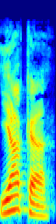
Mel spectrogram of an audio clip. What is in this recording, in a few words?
"yucca", us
